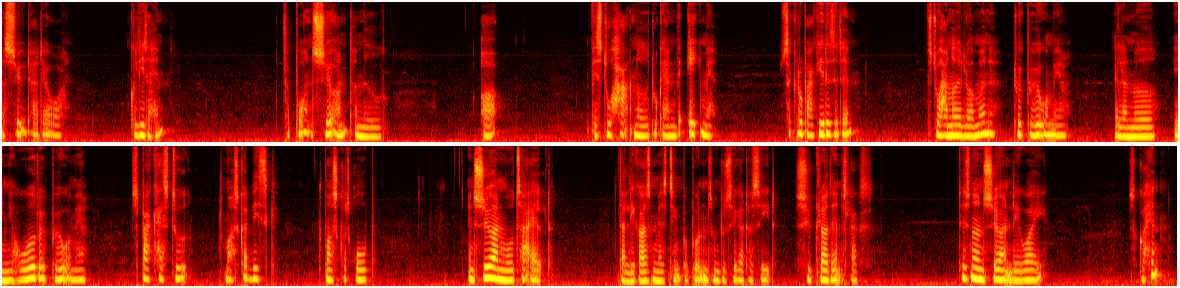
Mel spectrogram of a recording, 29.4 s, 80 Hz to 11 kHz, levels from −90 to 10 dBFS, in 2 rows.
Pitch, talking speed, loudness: 185 Hz, 200 wpm, -23 LUFS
